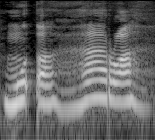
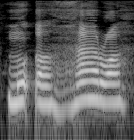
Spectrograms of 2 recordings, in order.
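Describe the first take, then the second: First: The word ends on a vowel with released air. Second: The word ends on a vowel with released air.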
